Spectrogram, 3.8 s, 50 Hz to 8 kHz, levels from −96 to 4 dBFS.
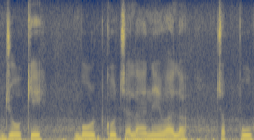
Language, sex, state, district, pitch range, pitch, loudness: Hindi, male, Chhattisgarh, Korba, 120-130 Hz, 125 Hz, -17 LUFS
